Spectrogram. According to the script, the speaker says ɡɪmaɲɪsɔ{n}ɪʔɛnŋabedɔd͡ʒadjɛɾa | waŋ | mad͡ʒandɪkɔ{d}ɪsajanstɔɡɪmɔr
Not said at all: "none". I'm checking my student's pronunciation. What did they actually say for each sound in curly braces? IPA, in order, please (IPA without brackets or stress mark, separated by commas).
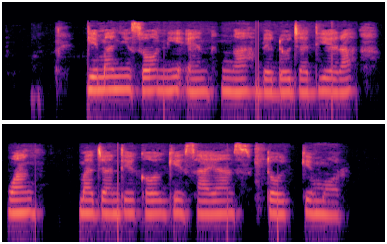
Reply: n, ɡ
